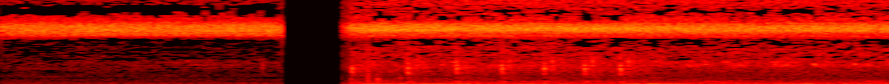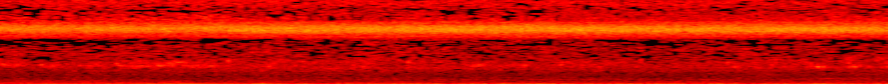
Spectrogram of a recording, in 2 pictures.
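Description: Insects shrilling steadily in riverside forest. About a second and a half in, the sound cuts out briefly and comes back louder, with a low rumble under the insects.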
